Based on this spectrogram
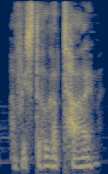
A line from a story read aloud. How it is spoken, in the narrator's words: He croaked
